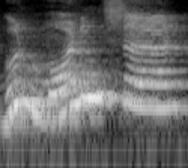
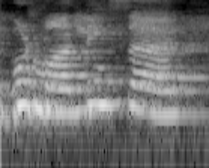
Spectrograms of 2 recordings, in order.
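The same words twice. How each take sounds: First: मॉर्निंग said clearly as "morning", with a proper N; correct pronunciation. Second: मॉर्निंग said as "morling", with an L where the N should be; wrong pronunciation. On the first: Teacher showing students the right greeting, मॉर्निंग said clearly as "morning". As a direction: say मॉर्निंग carefully with a clean N sound. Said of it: "हमें क्या बोलनी चाहिए?". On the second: Teacher showing students the wrong greeting, मॉर्निंग said "morling". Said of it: "लेकिन ये गलत है". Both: Shown as a demonstration.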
